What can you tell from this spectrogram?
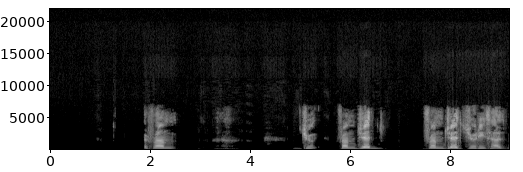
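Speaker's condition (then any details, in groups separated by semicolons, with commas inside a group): Cerebral palsy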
